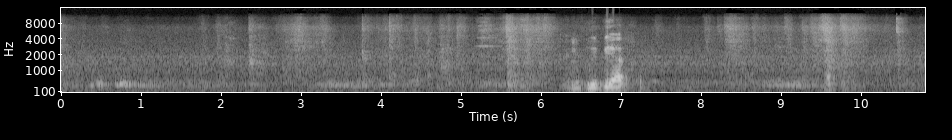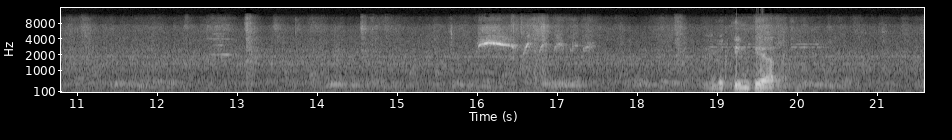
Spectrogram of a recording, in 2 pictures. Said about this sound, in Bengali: খুব সুন্দর কবুতরগুলো দেখেন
